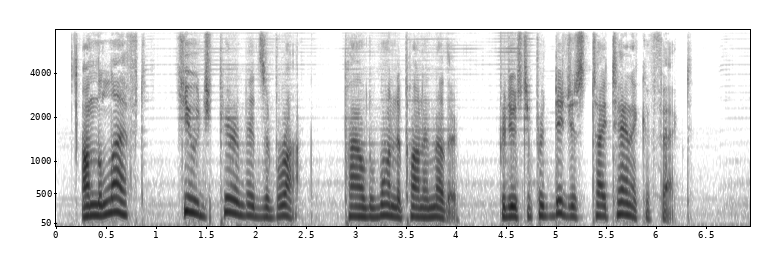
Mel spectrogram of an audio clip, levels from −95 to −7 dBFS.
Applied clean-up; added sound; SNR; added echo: neural separator model SepFormer DNS4.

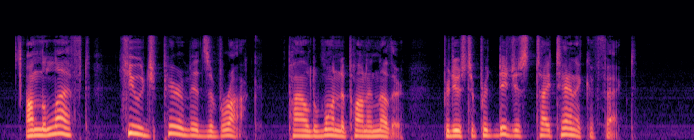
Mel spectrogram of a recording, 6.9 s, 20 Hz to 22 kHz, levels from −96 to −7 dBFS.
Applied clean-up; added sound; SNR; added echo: none; none; none; none.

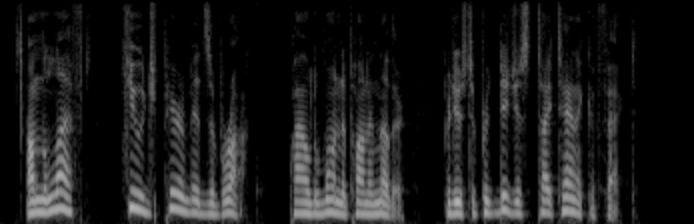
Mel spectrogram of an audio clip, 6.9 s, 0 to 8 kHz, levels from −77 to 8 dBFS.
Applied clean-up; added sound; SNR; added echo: neural mask model Resemble Enhance denoiser.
